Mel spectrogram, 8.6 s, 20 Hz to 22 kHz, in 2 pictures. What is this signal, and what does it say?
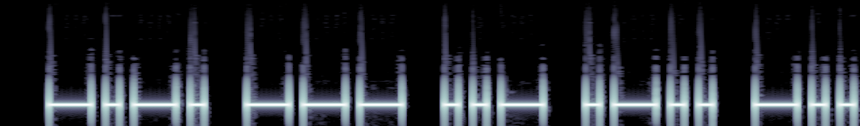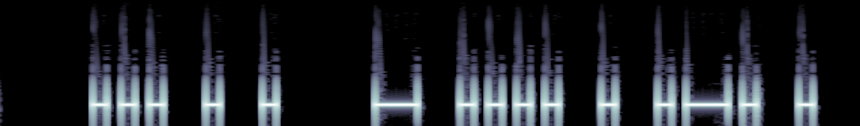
Morse code, heard as a keyed tone, about 17 wpm, 700 Hz. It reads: COULD SEE THERE
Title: Sentences from Top 500 Words 17wpm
